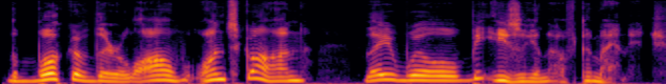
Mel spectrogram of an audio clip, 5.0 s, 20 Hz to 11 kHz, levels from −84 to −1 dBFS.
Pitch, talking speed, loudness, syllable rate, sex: 170 Hz, 170 wpm, -19 LUFS, 4.3 syllables/s, male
